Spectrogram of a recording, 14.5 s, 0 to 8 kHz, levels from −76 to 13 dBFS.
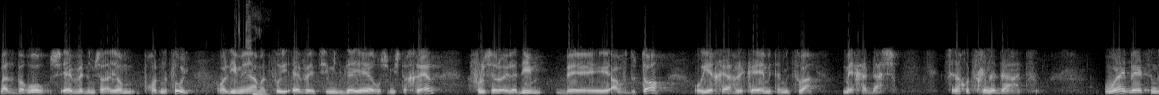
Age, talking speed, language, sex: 50-69, 130 wpm, Hebrew, male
